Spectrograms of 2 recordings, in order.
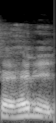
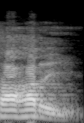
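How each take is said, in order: First: The word is said with 'e' vowels: sehe-ri. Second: The word is said with 'a' vowels: saha-ri. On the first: The speaker calls it wrong. "আমরা অনেকে ভুল করি সেহেরি বলি। এই শব্দটি সেহেরি না" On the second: The speaker calls it right. "এই শব্দটি হলো সাহারি"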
